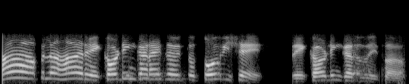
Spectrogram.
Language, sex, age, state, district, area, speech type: Marathi, male, 45-60, Maharashtra, Ratnagiri, urban, conversation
